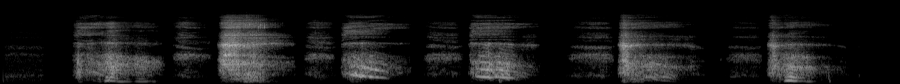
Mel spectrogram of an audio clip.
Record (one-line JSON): {"exhalation_length": "9.0 s", "exhalation_amplitude": 13172, "exhalation_signal_mean_std_ratio": 0.5, "survey_phase": "beta (2021-08-13 to 2022-03-07)", "age": "65+", "gender": "Male", "wearing_mask": "No", "symptom_cough_any": true, "symptom_runny_or_blocked_nose": true, "symptom_change_to_sense_of_smell_or_taste": true, "symptom_loss_of_taste": true, "symptom_onset": "2 days", "smoker_status": "Never smoked", "respiratory_condition_asthma": false, "respiratory_condition_other": false, "recruitment_source": "Test and Trace", "submission_delay": "2 days", "covid_test_result": "Positive", "covid_test_method": "RT-qPCR", "covid_ct_value": 18.4, "covid_ct_gene": "S gene", "covid_ct_mean": 18.6, "covid_viral_load": "780000 copies/ml", "covid_viral_load_category": "Low viral load (10K-1M copies/ml)"}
